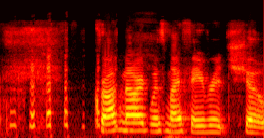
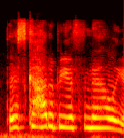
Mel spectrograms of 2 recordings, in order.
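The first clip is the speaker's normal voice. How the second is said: quoting Mikey; 8 semitones higher, 4 dB louder, much faster than usual. Retold or imitated.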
